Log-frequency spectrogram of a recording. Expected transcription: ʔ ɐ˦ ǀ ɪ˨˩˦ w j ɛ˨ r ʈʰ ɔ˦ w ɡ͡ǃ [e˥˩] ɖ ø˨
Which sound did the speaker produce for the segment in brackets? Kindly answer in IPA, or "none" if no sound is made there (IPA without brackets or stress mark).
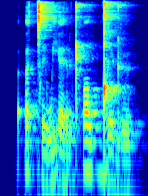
e˥˩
